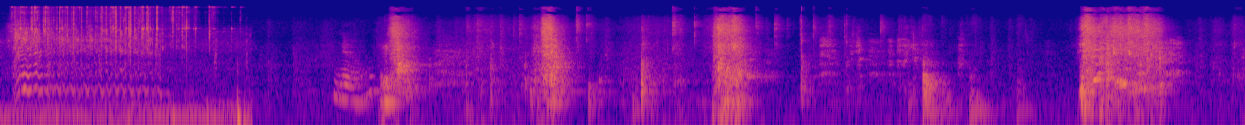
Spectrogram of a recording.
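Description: A person laughing, then a dog sneezing again and again: short, sharp sneezes every one to two seconds, with a longer and louder one near the end.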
